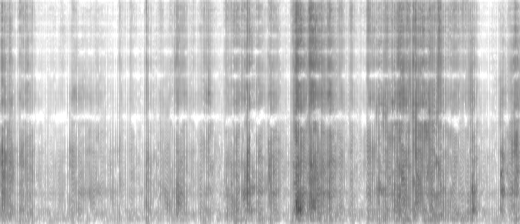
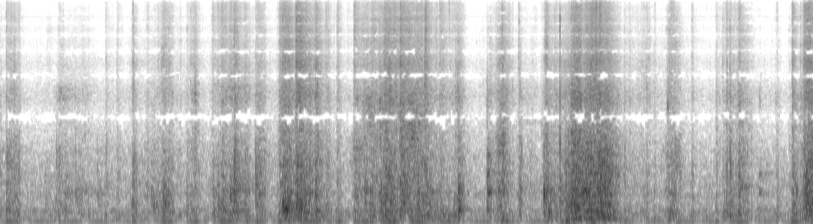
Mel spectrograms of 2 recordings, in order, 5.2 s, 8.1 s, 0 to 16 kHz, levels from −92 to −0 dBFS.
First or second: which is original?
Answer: second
